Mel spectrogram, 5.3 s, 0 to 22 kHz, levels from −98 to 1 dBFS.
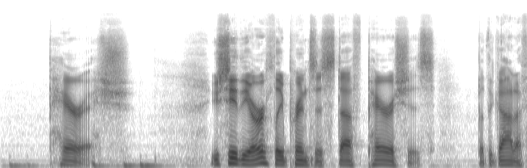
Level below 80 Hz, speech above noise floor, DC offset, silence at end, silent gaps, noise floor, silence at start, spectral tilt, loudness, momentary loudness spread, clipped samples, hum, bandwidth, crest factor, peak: -54 dBFS; 27 dB; under 0.1%; 0 s; none; -58 dBFS; 0.1 s; -4.5 dB/octave; -30 LUFS; 19 LU; under 0.1%; none; 15 kHz; 22 dB; -10 dBFS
